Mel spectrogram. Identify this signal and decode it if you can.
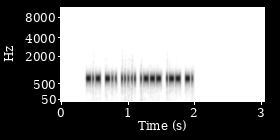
Morse code, heard as a keyed tone, about 62 wpm, 700 Hz. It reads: KD5JWN
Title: Speed Racing - USA 2x3 Call Signs 50wpm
